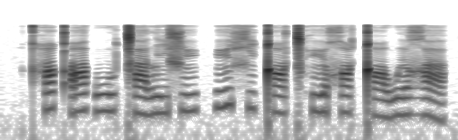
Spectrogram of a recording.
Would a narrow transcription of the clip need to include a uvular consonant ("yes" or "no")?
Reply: yes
